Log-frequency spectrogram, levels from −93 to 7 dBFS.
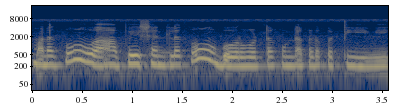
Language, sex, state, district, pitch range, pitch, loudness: Telugu, female, Andhra Pradesh, Srikakulam, 215-240 Hz, 225 Hz, -30 LUFS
